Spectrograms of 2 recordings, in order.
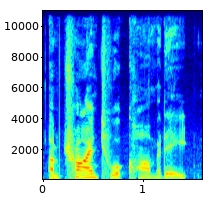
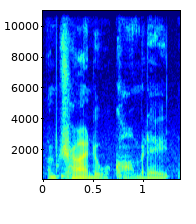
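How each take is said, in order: First: Said in the usual way. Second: Much lower, softer and fast; deep growled repeat. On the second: Pretend. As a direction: drop into a deep mock voice. Repeat dropped very low.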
